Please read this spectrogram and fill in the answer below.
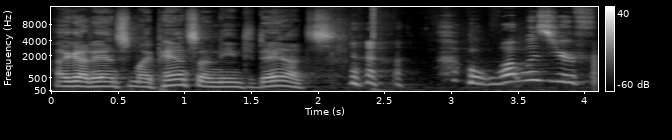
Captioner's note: laughs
